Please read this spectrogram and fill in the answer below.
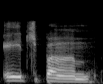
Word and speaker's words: H-Bomb: mispronounce the name yes you did it's properly pronounced h-bomb damn all right jonathan i can do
